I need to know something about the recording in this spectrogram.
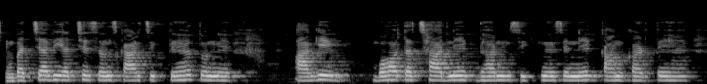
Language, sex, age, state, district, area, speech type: Hindi, female, 30-45, Bihar, Samastipur, rural, spontaneous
